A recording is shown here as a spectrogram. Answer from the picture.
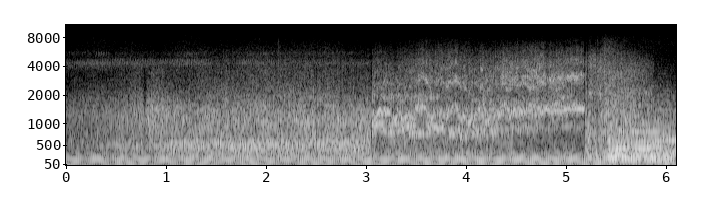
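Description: A car roars along loudly, then a tire blows out and the car breaks into a long, harsh screeching skid that builds over several seconds before an abrupt shift near the end. No voices are heard.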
